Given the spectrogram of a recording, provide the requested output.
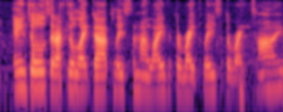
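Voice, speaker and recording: With a bright, sharp tone, a woman speaks in a fairly low pitch and monotone, flat intonation. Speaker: vocational rehabilitation counselor. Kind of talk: casual chat.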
